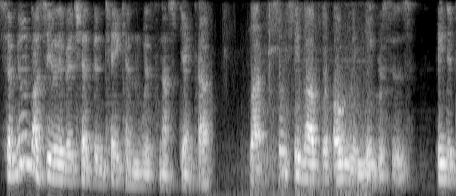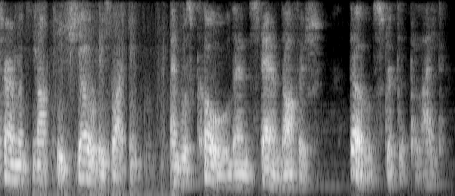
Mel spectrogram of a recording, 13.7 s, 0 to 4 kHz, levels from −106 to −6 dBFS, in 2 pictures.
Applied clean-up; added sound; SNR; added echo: neural separator model SepFormer DNS4.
